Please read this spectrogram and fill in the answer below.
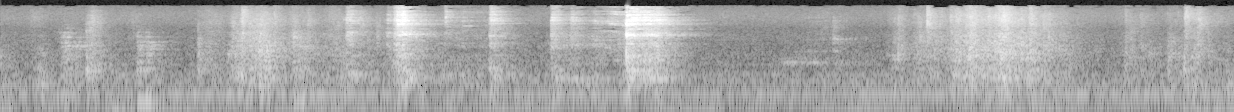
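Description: Kitchenware being handled: scattered clinks and knocks of utensils and dishes, with the loudest clack about three seconds in.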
